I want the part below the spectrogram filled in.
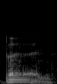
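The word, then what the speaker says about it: Byrne: lad brilliant player and her name's burn b y r n e right but they keep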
